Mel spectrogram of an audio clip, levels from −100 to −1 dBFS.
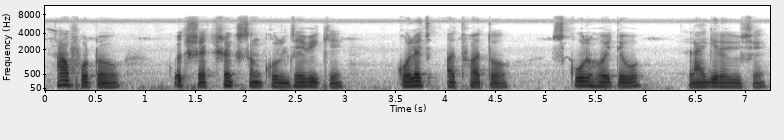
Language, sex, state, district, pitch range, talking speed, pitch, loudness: Gujarati, male, Gujarat, Valsad, 95-110 Hz, 130 wpm, 105 Hz, -21 LUFS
